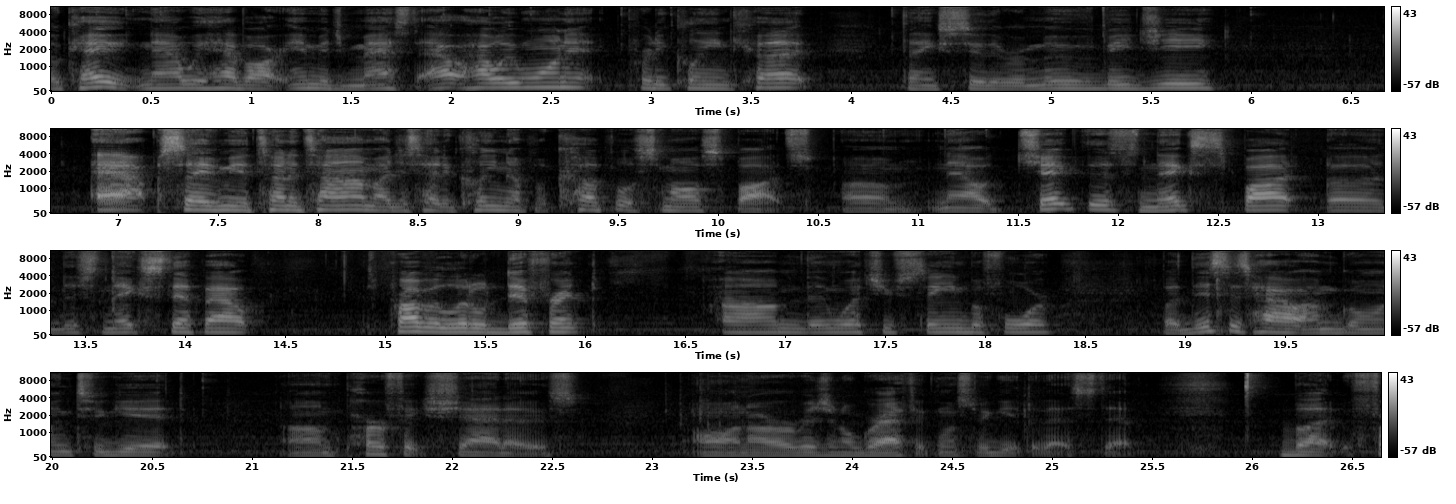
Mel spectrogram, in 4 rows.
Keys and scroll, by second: 21.2 ctrl+z, 23.0 KP_5, 23.1 KP_0, 23.1 Return.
